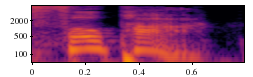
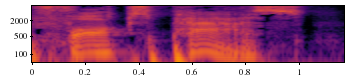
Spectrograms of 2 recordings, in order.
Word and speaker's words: faux pas: So this one is faux pas. Hey, at least we don't say fox pass.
